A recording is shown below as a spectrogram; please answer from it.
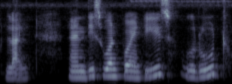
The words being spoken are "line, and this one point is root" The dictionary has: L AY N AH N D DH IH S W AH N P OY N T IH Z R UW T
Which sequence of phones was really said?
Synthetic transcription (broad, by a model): L AY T AH N D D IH S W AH N P OY N T IH Z R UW T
